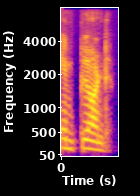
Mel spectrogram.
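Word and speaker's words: impugned: कि भाई ये जो जजमेंट दी गई इम्प्यून्ड, इम्प्यून्ड इसको बोलते हैं, प्रोनाउंसिएशन इसकी है इम्प्यून्ड, ये गलत है ऑन the facts and लॉ।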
